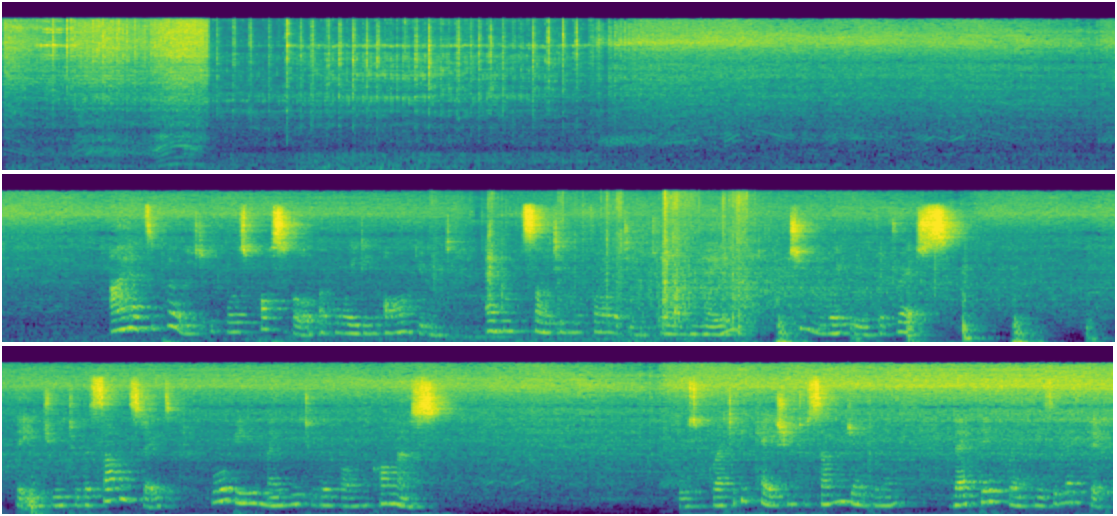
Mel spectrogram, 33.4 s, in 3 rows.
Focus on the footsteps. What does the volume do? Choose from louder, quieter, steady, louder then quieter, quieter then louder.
louder then quieter.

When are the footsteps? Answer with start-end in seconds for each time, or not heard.
15.3-22.7.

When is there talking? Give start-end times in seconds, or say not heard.
12.2-20.6, 22.4-26.7, 29.0-33.3.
